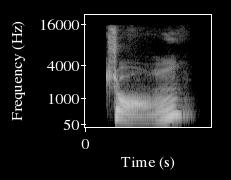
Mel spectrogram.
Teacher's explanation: it's a third tone word so to mimic this tone properly you can think of digging down like to plant a seed to the lowest part of your voice and then scooping back up to its more normal register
